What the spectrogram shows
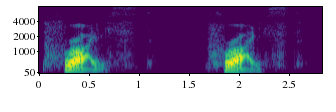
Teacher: it's coming after a voiceless consonant so in the ed ending if the e ed ending comes after a consonant where there's no vibrations in your throat you pronounce it as a t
